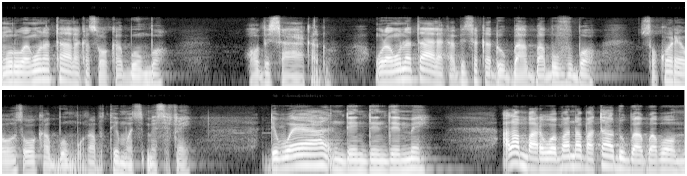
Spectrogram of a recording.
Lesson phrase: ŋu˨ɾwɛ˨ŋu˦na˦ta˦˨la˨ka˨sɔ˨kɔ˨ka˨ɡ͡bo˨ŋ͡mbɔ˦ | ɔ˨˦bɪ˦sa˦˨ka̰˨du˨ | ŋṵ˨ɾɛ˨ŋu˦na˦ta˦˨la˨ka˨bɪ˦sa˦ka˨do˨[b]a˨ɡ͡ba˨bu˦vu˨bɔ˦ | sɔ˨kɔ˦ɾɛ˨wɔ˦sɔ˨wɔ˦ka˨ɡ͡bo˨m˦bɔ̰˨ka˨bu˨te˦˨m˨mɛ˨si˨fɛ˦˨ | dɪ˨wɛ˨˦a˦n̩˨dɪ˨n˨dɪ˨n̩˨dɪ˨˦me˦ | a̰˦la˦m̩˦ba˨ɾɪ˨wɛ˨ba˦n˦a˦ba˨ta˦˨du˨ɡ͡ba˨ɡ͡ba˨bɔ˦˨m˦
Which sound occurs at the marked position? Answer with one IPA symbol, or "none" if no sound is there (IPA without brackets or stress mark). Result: ɡ͡b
